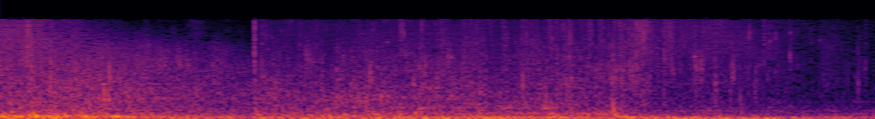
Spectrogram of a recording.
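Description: A Confringo blasting spell goes off in Hogwarts Legacy, a loud booming explosion with a dense rumbling body that surges at two points and rolls on without a break.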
